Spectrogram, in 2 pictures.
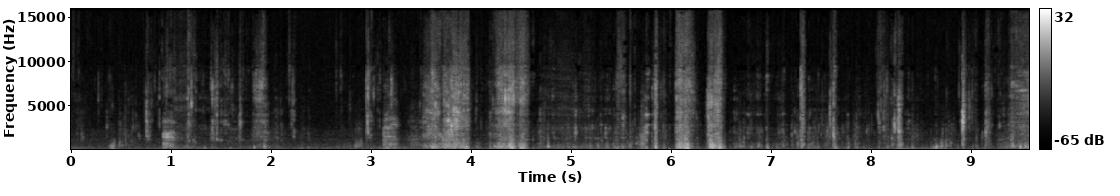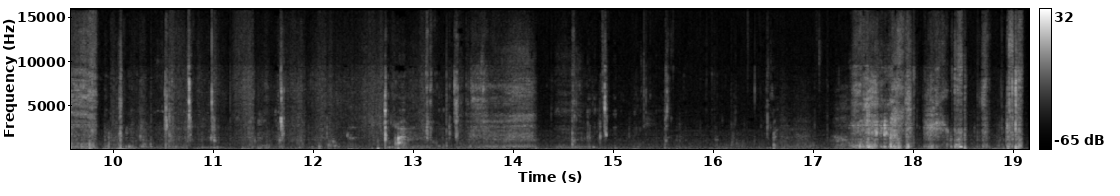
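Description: Close-up eating sounds: slurping wide flat noodles and chewing with wet mouth clicks and smacks, in several louder bursts. Near the end, biting and tearing meat off a braised lamb leg.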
